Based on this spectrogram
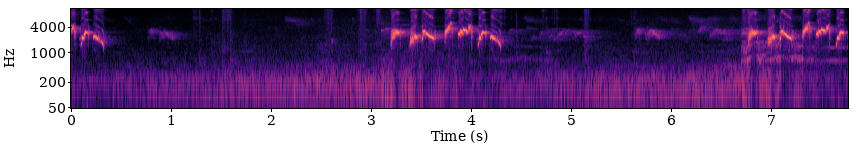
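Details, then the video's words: Thai red-whiskered bulbul giving the doubled southern-style master song meant for young birds to copy: a lone slurred whistle, then two rapid bursts of rising and falling warbled notes, with faint twitters in the pauses. "เสียงนกกรงหัวจุก เบิ้ล แม่บทใต้ เพลง พยางค์ เสียงชัด ก๊อปติดง่าย"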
